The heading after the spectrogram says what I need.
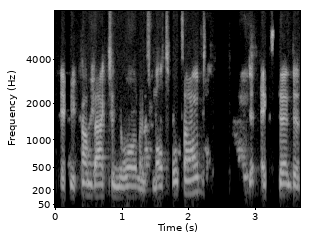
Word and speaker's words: New Orleans: But it's always New Orleans. You're never going to actually hear somebody say, if you're pretty much pronouncing it Nolans, you're mispronouncing it.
